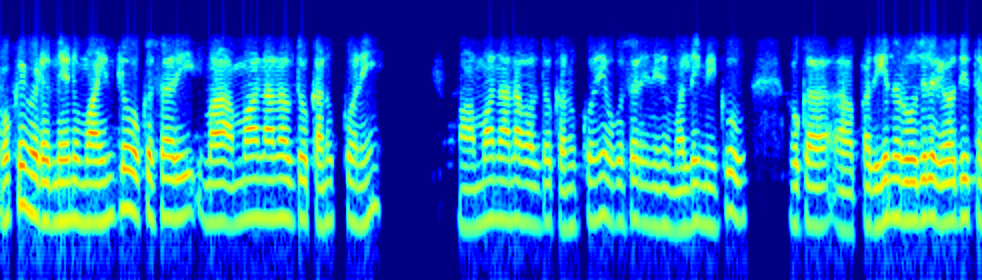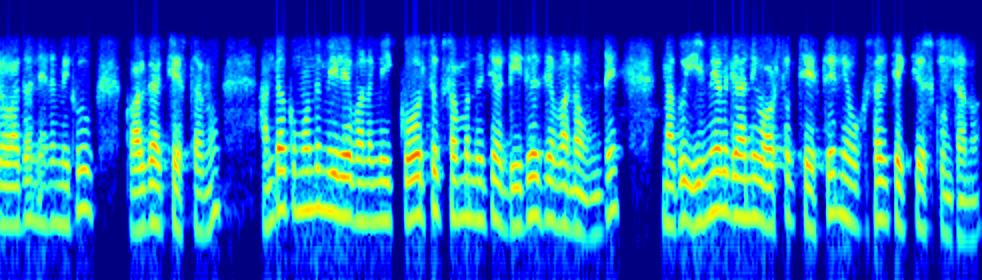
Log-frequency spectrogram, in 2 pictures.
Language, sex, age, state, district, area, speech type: Telugu, male, 30-45, Telangana, Nizamabad, urban, conversation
